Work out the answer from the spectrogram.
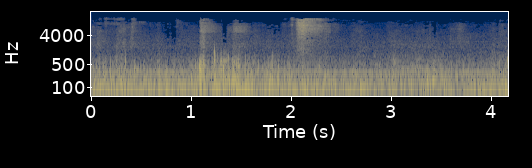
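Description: Indian Railways passenger coach running at speed, heard from beside its side: a steady rumble of wheels on the rails with a faint steady hum. There are a few short knocks about a second in and short bursts of hiss, the strongest about two seconds in.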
